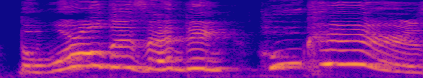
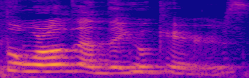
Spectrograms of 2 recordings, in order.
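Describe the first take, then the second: First: It sounds cheerful and carefree. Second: It sounds resigned and defeated.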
